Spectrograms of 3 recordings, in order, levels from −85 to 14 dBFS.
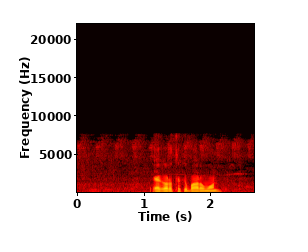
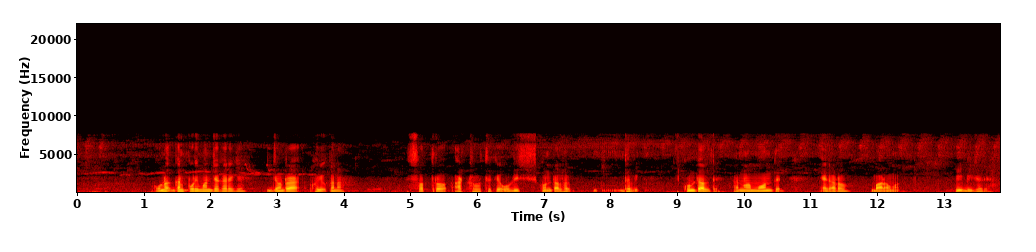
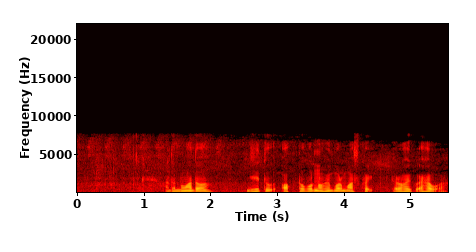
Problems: constant background noise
